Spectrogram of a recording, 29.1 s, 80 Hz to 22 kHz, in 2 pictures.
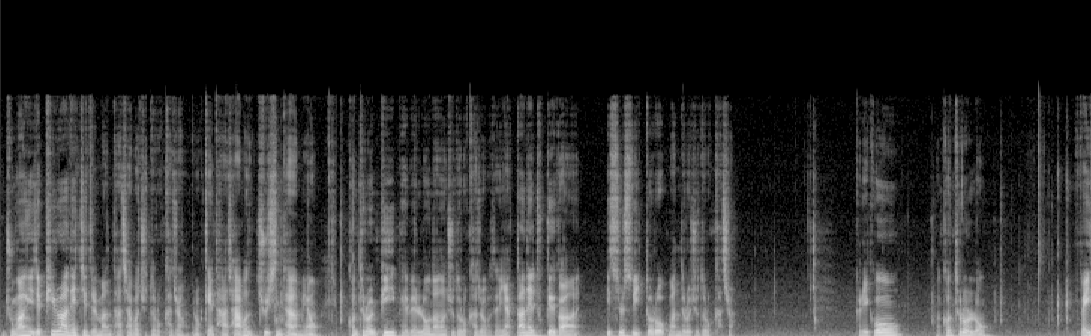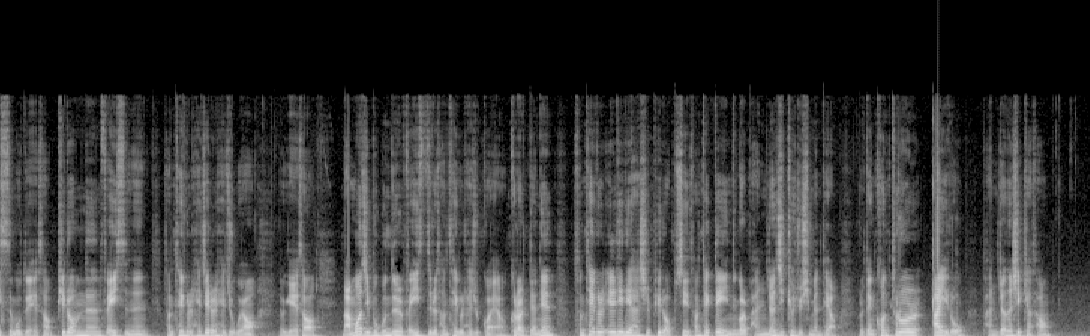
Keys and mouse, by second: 3.8 ctrl+middle click, 4.4 ctrl+z, 4.4 ctrl+b.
